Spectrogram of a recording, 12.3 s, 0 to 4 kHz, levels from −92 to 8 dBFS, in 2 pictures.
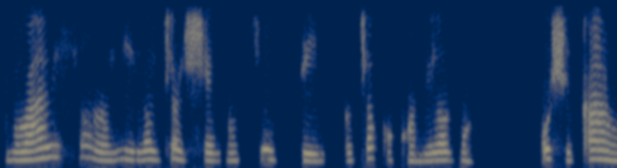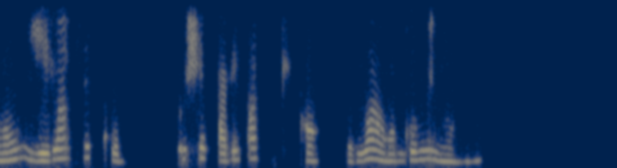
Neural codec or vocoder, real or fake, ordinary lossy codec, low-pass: codec, 16 kHz, 2 kbps, FreqCodec, smaller model; fake; Opus, 16 kbps; 3.6 kHz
